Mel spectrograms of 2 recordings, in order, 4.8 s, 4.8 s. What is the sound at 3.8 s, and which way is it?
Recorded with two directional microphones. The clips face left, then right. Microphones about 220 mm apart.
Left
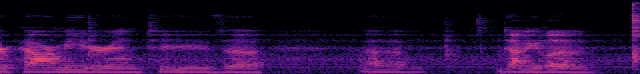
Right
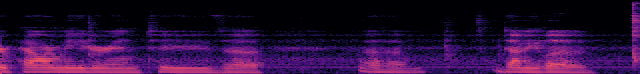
Speech, 50° right (ahead or behind).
